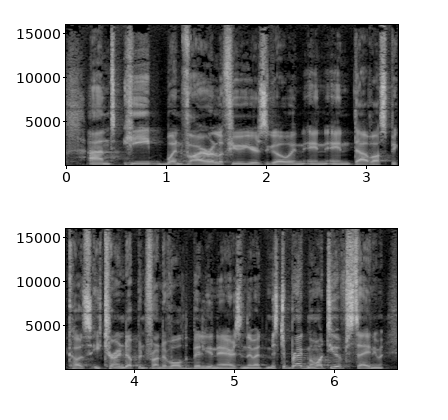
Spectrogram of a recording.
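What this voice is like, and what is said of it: Usual voice. Nothing is said of it.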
